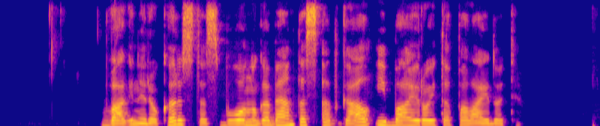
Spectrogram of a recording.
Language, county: Lithuanian, Kaunas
